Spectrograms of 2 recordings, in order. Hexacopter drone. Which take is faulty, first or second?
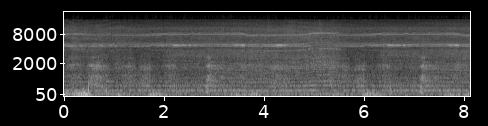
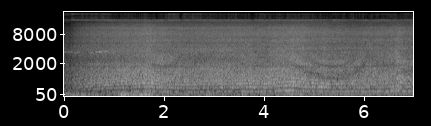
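second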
